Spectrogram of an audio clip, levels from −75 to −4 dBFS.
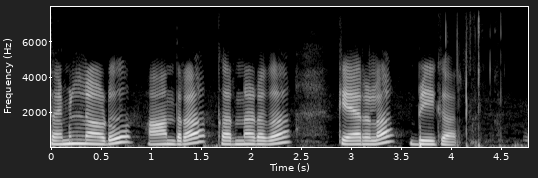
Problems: background sounds at intervals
